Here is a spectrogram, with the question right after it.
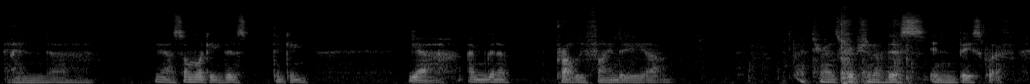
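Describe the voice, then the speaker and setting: Soft-spoken and fairly low in pitch, a man talks at a fairly slow pace with monotone, flat intonation and long, frequent pauses. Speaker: part-time musician and teacher. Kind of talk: casual vlog talk. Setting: home room, not a studio. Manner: halting.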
